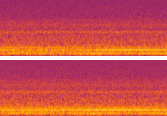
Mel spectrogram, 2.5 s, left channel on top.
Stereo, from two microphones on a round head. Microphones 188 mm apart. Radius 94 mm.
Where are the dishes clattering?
I don't hear dishes clattering.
